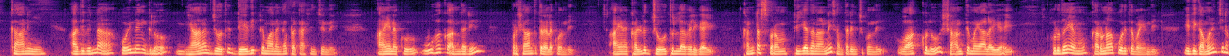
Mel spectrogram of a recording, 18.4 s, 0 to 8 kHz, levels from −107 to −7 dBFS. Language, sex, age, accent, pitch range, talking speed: Telugu, male, 30-49, native, 120-155 Hz, 80 wpm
